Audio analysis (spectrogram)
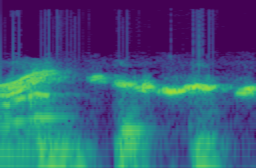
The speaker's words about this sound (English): Whistle your blues and whistle your cares and whistle your troubles away. You will be in style if you pucker up your lips and keep a whistling all the while.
